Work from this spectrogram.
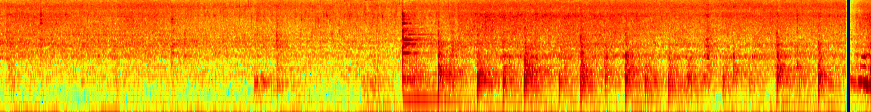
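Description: Chicken and ginger-garlic paste sizzling and frying in oil in a pan, with a steady hiss and a run of regular scraping stir strokes growing louder midway.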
